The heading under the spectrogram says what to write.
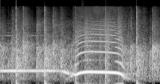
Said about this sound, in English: Rabbi, we have to give him a round of applause. First question he ever asked.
